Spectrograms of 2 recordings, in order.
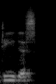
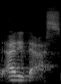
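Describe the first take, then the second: First: It is said in an American accent. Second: It is said in a British accent.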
